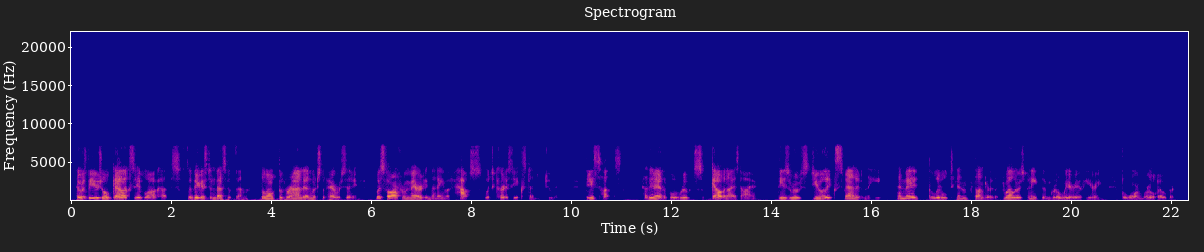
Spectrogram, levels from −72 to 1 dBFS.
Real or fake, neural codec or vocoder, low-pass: fake; codec, 16 kHz, 2 kbps, FreqCodec, smaller model; 7.2 kHz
